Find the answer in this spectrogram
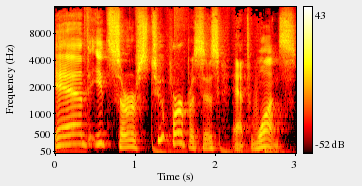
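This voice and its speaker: A man's bright, sharp voice with very wide pitch swings. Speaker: EV channel host. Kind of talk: commentary. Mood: critical, sarcastic. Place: studio. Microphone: studio mic.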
